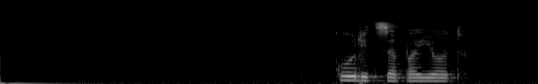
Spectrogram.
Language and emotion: Russian, neutral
